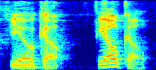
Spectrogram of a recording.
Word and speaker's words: Fehoko: Simi Fehoko. Is that how you pronounce his name? Fehoko.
